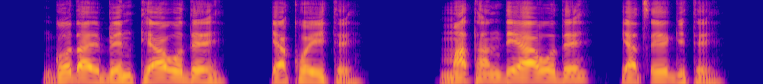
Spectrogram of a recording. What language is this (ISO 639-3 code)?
gof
